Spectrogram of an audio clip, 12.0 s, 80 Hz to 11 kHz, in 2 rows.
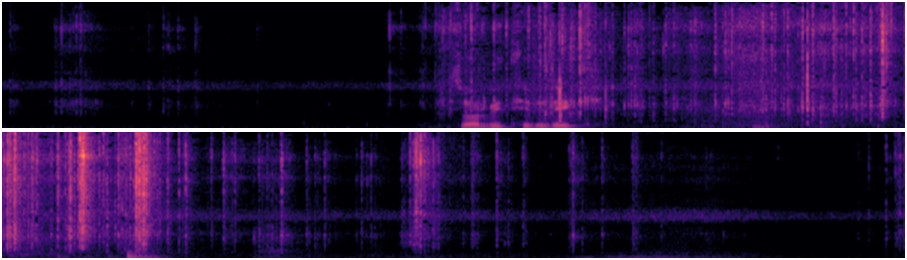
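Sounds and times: plastic puzzle cube clicking: 0.0 - 1.3, 2.6 - 10.1, 11.7 - 12.0.

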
